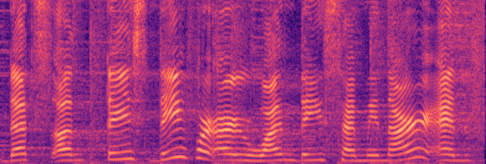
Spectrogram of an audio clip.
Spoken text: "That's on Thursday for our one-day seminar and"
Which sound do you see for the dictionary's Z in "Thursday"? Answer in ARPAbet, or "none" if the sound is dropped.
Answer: S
